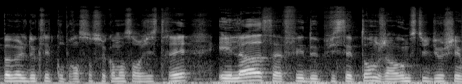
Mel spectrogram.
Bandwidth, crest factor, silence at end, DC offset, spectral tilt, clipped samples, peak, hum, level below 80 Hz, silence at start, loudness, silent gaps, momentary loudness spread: 16 kHz; 14 dB; 0 s; under 0.1%; -6 dB/octave; under 0.1%; 0 dBFS; none; -26 dBFS; 0 s; -17 LUFS; none; 11 LU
